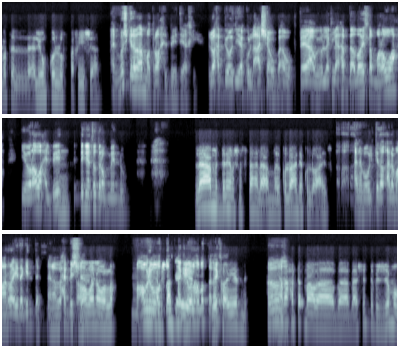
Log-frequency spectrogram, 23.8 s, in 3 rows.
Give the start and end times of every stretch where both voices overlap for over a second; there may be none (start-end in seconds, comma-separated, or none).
18.8-20.3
